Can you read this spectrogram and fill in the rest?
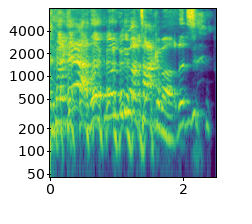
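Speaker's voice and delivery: high, loud laughing talk. Real, not acted. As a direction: laugh through the words. Laughing at own story.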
